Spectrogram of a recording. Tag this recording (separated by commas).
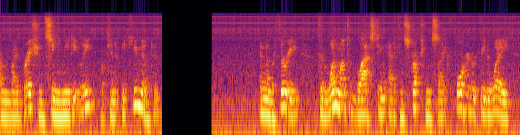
Speech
